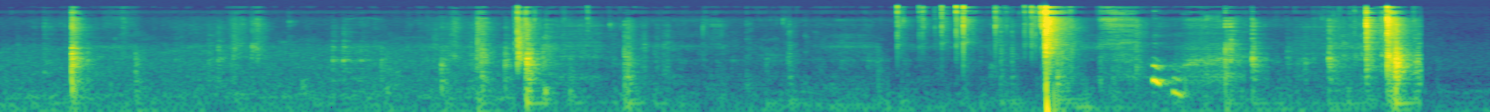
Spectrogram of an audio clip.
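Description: Scattered clicks and knocks of objects being handled, with one heavy thump about ten and a half seconds in; the sound cuts off suddenly just before the end.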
